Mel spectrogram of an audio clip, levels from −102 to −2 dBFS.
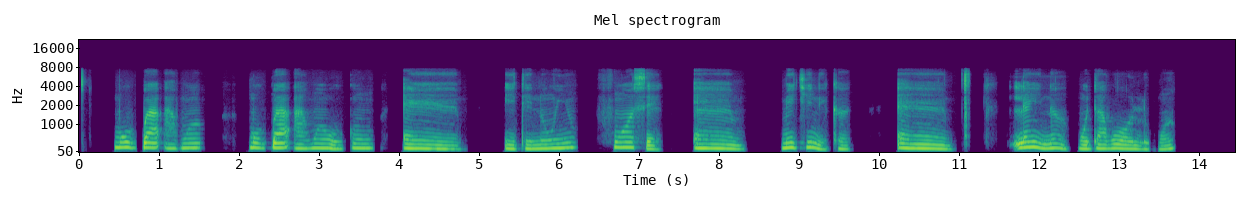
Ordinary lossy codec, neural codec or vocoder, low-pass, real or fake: none; none; none; real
